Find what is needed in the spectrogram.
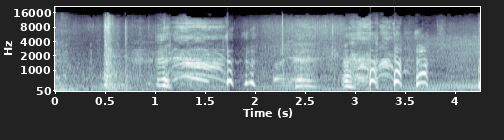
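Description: People's voices exclaiming and talking unintelligibly, with a single sharp knock about half a second in.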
